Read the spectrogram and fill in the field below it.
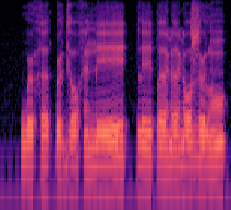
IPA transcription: w ə˞ h ɜ k͡p ə˞ bʲ ɔː h ɛ̃ ŋ͡m eː | l eː p ɜː ɳ ɜː ɳ ɔ ɮ ə˞ l ɔ̃

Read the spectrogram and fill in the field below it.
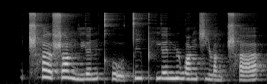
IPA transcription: ʈ͡ʂʰ ä˥˧ ʂ ɑ˥˩ ŋ l j ɛ˧˥ n kʰ o̰˨˩ ʊ̯ t̪ i˥˩ pʰ j ɛ˥ n ɻ w ɑ˥ ŋ ɕ i˨ ɻ ɑ˩ ŋ ʈ͡ʂʰ ä˧˥

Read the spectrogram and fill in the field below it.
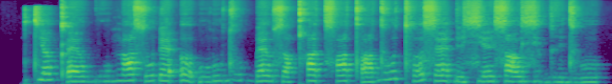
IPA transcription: tʲ ɑ˦ o̯ kʼ æ˨ o̯ bʱ u˨ ŋ ɑ˧ s ʊ˨˦ ɗ æ˧ ʔ ʌ˦˨ ʔ u˨ ɾ u˧ dʱ ʊ˦ ɡ͡b æ˧ o̯ s ʌ˨ qʰ æ˧ t͡sʰ ɑ˧ tʼ ɑ˨ dʱ ʊ˦ tʰ ʌ˨˦ s æ˦ ɗ ɪ˨ sʲ æ˧ e̯ s ɑ˦ o̯ zʲ ʌ˦˨ ɡʱ ɪ˧ dʱ ʊ˧

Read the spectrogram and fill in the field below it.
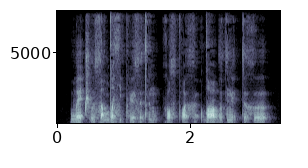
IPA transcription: w ɛ t͡ʃʼ u s ə˞ m dˤ ə sʲ ʊ pʼ ʏ s ʊ tʼ ə ŋ kː u sˤ pʼ ʊ x | dˤ ə˞ w b ɔ t ŋ ʏ tː ʊ x ʊ

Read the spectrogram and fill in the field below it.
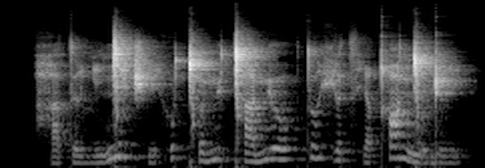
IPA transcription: h a˩ t ɵ˩ ʎ i˩ ŋ͡ǀ i˥ t͡ʃʰ i˩ h u˥ ǀʰ ɵ˧ mʲ o˥ ǀʰ a˧ mʲ o˥ | t u˥ ç ɵ˧ t͡sʰ i˩ qʰ a˥ ŋ͡ǀ u˩ ɖ i˩

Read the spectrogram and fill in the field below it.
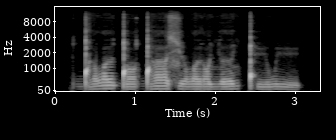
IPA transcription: ɡ͡ǃ ə lˠ əː ŋ͡ǃ ɒ ɡ͡ǃ aː ɕ y lˠ ə ɾ ɒ ʎ əː ʎ ǃʰ y w yː

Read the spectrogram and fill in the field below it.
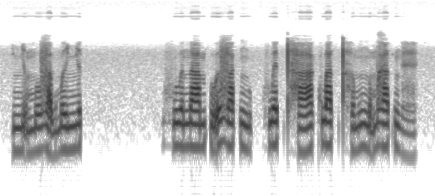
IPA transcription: ɲ ə̰ː˧˨ m o˨˦ v a̰˧˨ w m əː˧ ɲ ə˦˥ t̚ | h w u˧ ə̯ n aː˧ m ʔ ṵ˧˥ ə̯ v a˦˥ k̚ ŋ u˨˩ k̚ h w ɛ˦˥ t̚ t̪ʰ aː˨˦ k w a˦˥ t̚ t̪ʰ ə˨˦ m ŋ ə̰˧˥ m ɣ a˦˥ t̚ ŋ ɛ̤˨˩

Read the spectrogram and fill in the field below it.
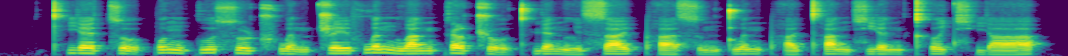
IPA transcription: t̪ʰ j ɛ˥˩ t͡s o̰˨˩ ʊ̯ p ɤ˥˩ ŋ k u˥ s u˧˥ ʈ͡ʂʰ w ə̰˨˩ n ʈ͡ʂ e˥ ɪ̯ f w ə˥˩ n w a˥ n k ä˥˩ ʈ͡ʂ o̰˨˩ ʊ̯ t̪ʰ ɥ ɛ˥˩ n l i˩ s a˧˥ ɪ̯ pʰ ä˧˥ s ʊ̰˨˩ ŋ t̪ w ə˥˩ n pʰ a˩ ɪ̯ t̪ʰ a˥˧ n ɕ j ɛ˥˧ n kʰ ɤ˥˩ t͡ɕʰ j ä˧˥

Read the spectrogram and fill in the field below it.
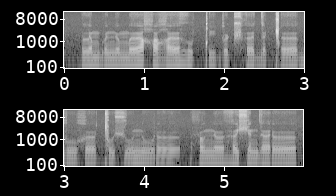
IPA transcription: l ə m b ɵ n ɵ m əː χ ɵ ʁ əː ɦ u ǃ i ɡ ɵ ʈ͡ʂʰ ə d ə ǁ əː ɡ uː x ɵː ǀ u ɕ u n uː ɾ ɵː | ħ u n ɵː ɦ ə ɕ ə n d əː ɾ ɵː

